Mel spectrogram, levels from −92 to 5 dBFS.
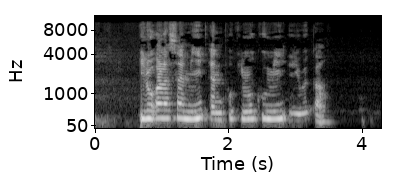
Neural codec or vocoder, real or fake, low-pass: vocoder, 22.05 kHz, 80 mel bands, Vocos; fake; 9.9 kHz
